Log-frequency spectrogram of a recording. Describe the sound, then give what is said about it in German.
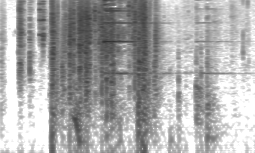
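A pistol strikes a ringing alarm clock as it falls from a table: a quick flurry of loud knocks and clatters, followed by a brief metallic ringing that lingers under a few final thuds. “Da ist doch der Wecker, der schreiende Wecker, der vom Tisch fällt, oder? Der nimmt seine Pistole und haut dagegen.”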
